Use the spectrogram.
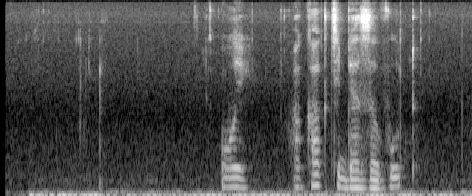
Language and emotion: Russian, neutral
